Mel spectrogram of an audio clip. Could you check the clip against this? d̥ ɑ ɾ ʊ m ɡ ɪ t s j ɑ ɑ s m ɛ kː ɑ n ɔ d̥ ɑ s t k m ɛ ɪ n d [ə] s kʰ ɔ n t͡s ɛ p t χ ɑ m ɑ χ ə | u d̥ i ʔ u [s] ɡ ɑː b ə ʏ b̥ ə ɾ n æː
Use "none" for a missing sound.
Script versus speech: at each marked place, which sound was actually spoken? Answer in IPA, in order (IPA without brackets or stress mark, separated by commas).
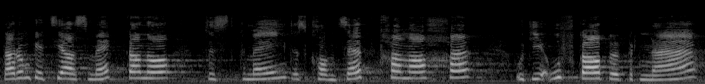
ə, f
